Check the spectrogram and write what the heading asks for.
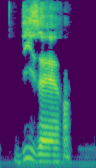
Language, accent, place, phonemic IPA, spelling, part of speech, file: French, France, Lyon, /di.zɛʁ/, disert, adjective, LL-Q150 (fra)-disert.wav
- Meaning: 1. eloquent, forthcoming 2. talkative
